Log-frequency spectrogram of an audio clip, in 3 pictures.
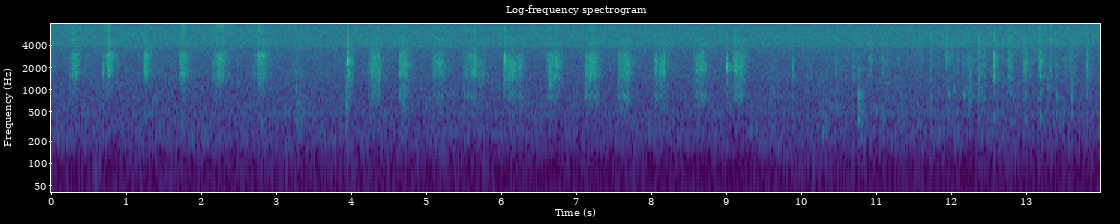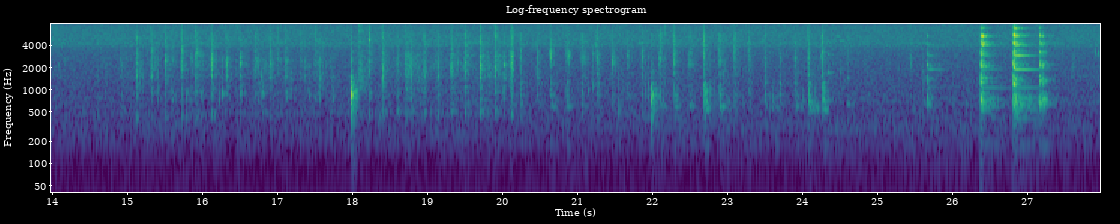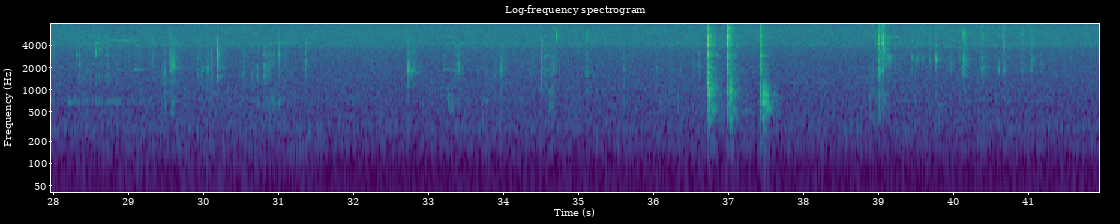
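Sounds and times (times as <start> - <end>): whisk ticking against glass bowl: 15.0 - 24.4.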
